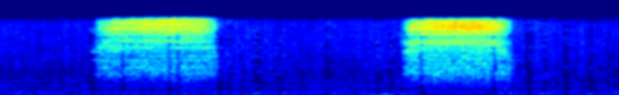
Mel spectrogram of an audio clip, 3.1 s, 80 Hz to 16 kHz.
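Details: Two long hoarse hissing screeches, each over half a second, from barn owls begging at a feeding at 06:57 on 13 September 2019.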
